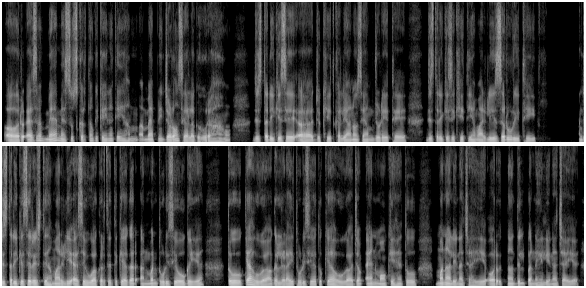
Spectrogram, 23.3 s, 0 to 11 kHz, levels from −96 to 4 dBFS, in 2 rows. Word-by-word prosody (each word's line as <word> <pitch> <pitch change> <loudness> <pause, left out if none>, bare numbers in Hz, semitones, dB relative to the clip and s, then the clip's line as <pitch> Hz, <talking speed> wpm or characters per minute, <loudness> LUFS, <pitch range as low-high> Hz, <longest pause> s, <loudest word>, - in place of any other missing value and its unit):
और 100 -1 +5
ऐसे 130 +6 +2
में 160 - +1
मैं 125 +7 +3
महसूस 135 +2 -2
करता 135 +2 -3
हूँ 145 - -5
कि 145 - -7
कहीं 130 -1 -1
न 140 - -3
कहीं 145 -1 -2
हम 130 +2 -6
मैं 130 +2 +1
अपनी 135 +1 -4
जड़ों 120 +5 +5
से 145 - -1
अलग 100 0 0
हो 100 - 0
रहा 95 -1 -2
हूँ। 95 +1 -8 0.5
जिस 110 0 -2
तरीके 110 +1 +2
से 110 -1 +3
अ, 100 0 +3
जो 105 +1 -6
खेत-खलियानों 105 0 -1
से 110 -1 -4
हम 100 -1 -5
जुड़े 95 0 0
थे, 95 0 -1 0.5
जिस 110 -1 -3
तरीके 110 +1 -2
से 115 +2 -4
खेती 115 +2 -4
हमारे 100 -3 -1
लिए 110 0 +2
ज़रूरी 110 -2 +2
थी, 100 -1 -6 0.9
जिस 115 +1 0
तरीके 120 +2 +3
से 140 +3 +6
रिश्ते 110 +4 +2
हमारे 120 -2 +1
लिए 130 +2 +1
ऐसे 105 +5 0
हुआ 110 -1 +4
करते 110 +2 -2
थे - - -2
कि 135 - +2
अगर 120 0 +3
अनबन 110 +4 -1
थोड़ी-सी 120 +1 0
हो 105 -1 +5
गई 100 -4 0
है 100 - -1 0.5
तो 110 0 +5
क्या 155 - +7
हुआ 95 -7 +3
अगर 110 +1 -1
लड़ाई 105 +4 +1
थोड़ी-सी 115 +3 -2
है 130 - +2
तो 135 - 0
क्या 135 -1 +3
होगा, 100 -4 +2
जब 115 +2 0
ऐन 125 +2 +1
मौके 105 +1 -1
हैं 110 +1 -4
तो 115 0 -1 0.4
मना 130 0 +3
लेना 100 -2 -1
चाहिए 95 +1 -5
और 105 - +2
उतना 120 -1 -2
दिल 120 +3 -3
पर - - +5
नहीं 105 0 -4
लेना 100 0 -2
चाहिए। 95 +1 -3
110 Hz, 205 wpm, -24 LUFS, 100-120 Hz, 0.9 s, क्या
